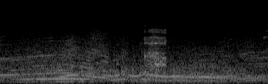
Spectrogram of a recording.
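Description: A race car engine revs and wails in an online sim racing league race at Adelaide, its pitch sweeping up and down as the wheels spin, with a brief burst of tire squeal or scraping midway and no voices.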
